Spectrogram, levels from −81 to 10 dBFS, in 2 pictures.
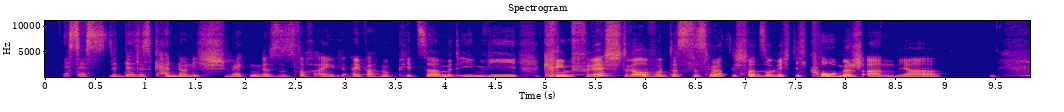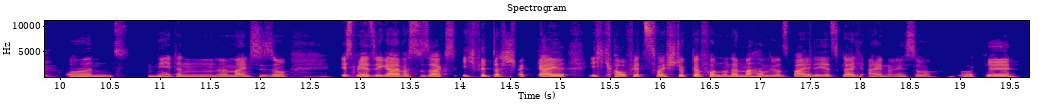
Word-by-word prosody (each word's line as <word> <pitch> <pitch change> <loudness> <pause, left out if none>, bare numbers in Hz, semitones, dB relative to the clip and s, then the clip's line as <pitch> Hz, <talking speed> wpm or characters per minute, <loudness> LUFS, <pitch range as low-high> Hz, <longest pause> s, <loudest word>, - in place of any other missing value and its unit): „Es - - -2
es - - -3
da - - -8 0.2
das 120 -1 -5
kann 150 +2 -1
doch 145 -3 -1
nicht 120 -2 -4
schmecken. 165 +6 -3
Das 130 -1 -4
ist 130 0 -11
doch 130 0 -6
eigentlich 150 0 -6
einfach 145 -1 -2
nur 135 -1 -6
Pizza 185 +5 0
mit 160 -1 -2
irgendwie 165 0 -2 0.2
Crème 185 -1 +7
Fraîche 350 - +4
drauf, 160 +6 +6
und 150 0 -3
das 150 -1 0
das 200 - -3
hört 230 +1 +3
sich - - -6
schon 180 -3 +3
so 160 -1 0
richtig 175 +2 -2
komisch 160 -6 +7
an.“ - - 0
Ja. 165 +3 -1 1.0
Und 150 0 -3 0.2
ne, 205 +12 -3
dann, 130 -1 -5
äh, - - -5
meinte 150 +3 -2
sie 150 -1 -10
so: 155 0 -3 0.5
„Ist 140 +1 -2
mir 135 - +5
jetzt 140 - +3
egal, 140 +4 +5
was 150 0 -5
du 125 - -10
sagst. 140 +3 -1
Ich 135 -1 -5
finde, 165 -2 +2
das 130 0 -2
schmeckt 140 -2 -9
geil, 170 +1 +5 0.2
ich - - -5
kaufe 155 0 +1
jetzt 150 - -2
2 140 -1 0
Stück 165 +3 -3
davon, 165 -1 +1
und 135 - -4
dann 125 -1 +1
machen 150 +4 0
wir 140 - -4
uns 130 0 -8
beide 140 +5 0
jetzt 140 -1 -3
gleich 120 +3 -2
einen.“ 110 0 -5
Und - - -13
ich 115 -1 -9
so: 110 -3 -9 0.3
„Okay, 145 -1 -1
145 Hz, 210 wpm, -22 LUFS, 130-160 Hz, 1.0 s, Crème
